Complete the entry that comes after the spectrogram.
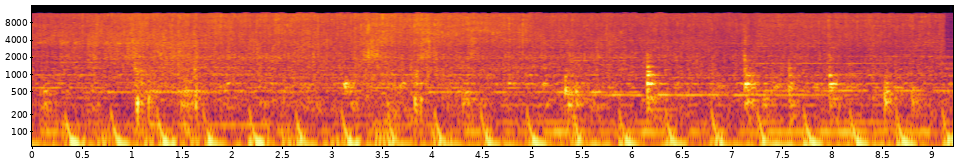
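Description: Garlic and tomato puree sizzling steadily in hot oil in a pan while being stirred with a wooden spoon, with a few light knocks of the spoon against the pan about six and seven seconds in.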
